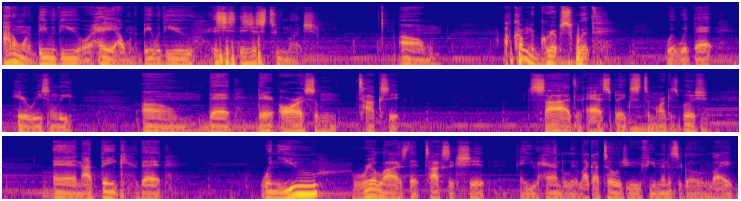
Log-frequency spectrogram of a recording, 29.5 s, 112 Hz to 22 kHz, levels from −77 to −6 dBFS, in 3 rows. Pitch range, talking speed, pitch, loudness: 85-100 Hz, 135 wpm, 90 Hz, -23 LUFS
